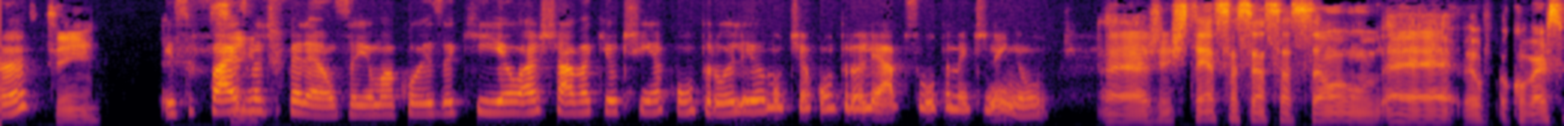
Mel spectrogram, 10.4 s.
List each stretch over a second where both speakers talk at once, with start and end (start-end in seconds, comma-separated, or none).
none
